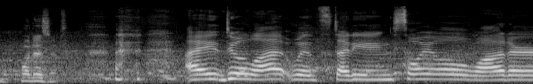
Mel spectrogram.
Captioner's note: chuckles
